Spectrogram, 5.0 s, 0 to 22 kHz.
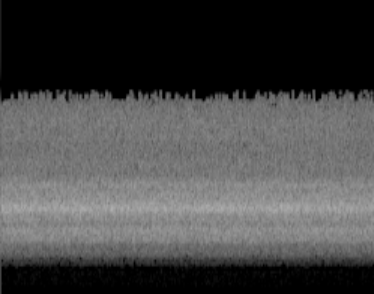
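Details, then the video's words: Singing cicadas on a summer day form a level, piercing buzz that never breaks or changes in rhythm, heard alone without birds, wind or people. "10 Hours of Cicada Sounds for Relaxation with Soothing Summer Nature Sounds"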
